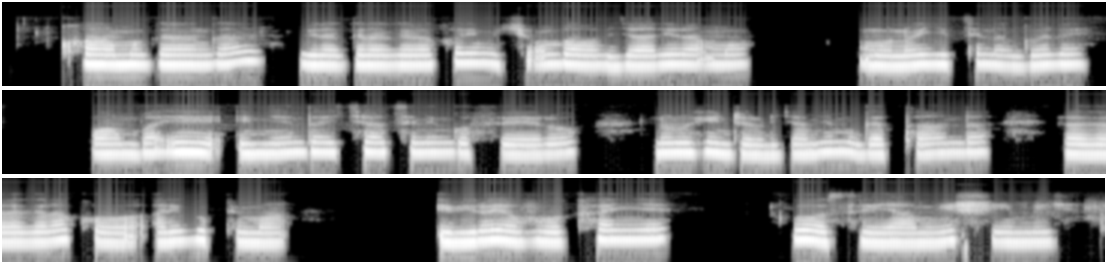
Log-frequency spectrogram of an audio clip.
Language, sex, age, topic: Kinyarwanda, female, 18-24, health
